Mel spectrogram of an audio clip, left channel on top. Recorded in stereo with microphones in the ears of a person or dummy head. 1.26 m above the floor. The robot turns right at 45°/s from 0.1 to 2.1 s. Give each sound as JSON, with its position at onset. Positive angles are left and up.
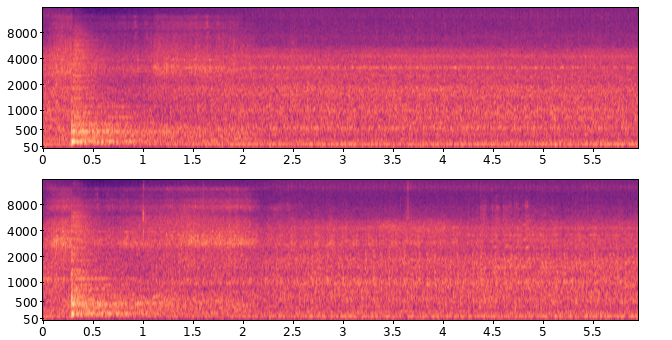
{"t": 0.3, "sound": "a snare drum", "side_deg": -55, "distance_m": 2.5}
